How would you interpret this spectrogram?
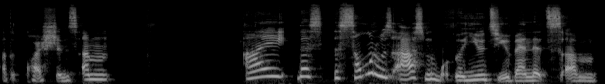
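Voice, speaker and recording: A woman's voice: on the high side, very animated, measured pace, fairly bright tone. A woman hosting a casual podcast interview, chatty and often trailing off with fillers. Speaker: podcast host.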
